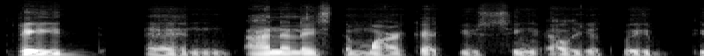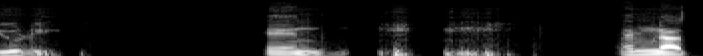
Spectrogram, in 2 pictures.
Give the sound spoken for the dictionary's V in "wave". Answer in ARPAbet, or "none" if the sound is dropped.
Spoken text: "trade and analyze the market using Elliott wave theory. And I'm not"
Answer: B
